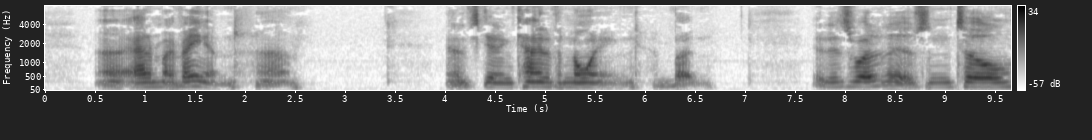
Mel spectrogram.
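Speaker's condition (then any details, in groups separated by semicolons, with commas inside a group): Multiple sclerosis; no control over legs; current exacerbation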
